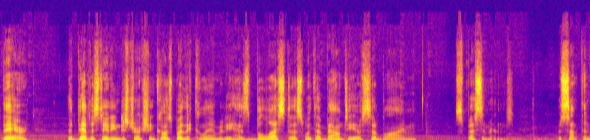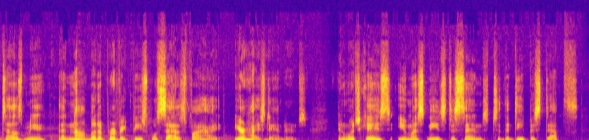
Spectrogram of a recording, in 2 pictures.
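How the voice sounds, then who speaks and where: Man doing a grandiose, excitable researcher, slightly creaky. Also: medium pitch, normal speed, soft background music, lightly acted. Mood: gleeful, grandiose. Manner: grandiose, alliterative, theatrical. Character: self-important, excitable male student researcher, florid and grandiose. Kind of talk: video game dialogue read aloud.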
